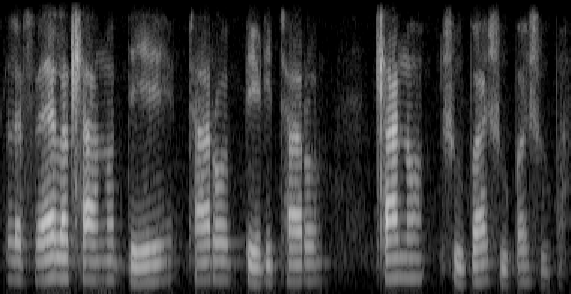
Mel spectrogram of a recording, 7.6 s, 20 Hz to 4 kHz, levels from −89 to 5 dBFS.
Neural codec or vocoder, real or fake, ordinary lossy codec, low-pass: none; real; Opus, 16 kbps; 3.6 kHz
